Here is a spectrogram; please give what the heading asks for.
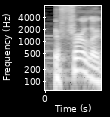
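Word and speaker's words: Gurfurlur: climb gurer is waiting gurler not gurer gurler so I guess Yaki have the emphasis on the middle syllable of three look at that mountain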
